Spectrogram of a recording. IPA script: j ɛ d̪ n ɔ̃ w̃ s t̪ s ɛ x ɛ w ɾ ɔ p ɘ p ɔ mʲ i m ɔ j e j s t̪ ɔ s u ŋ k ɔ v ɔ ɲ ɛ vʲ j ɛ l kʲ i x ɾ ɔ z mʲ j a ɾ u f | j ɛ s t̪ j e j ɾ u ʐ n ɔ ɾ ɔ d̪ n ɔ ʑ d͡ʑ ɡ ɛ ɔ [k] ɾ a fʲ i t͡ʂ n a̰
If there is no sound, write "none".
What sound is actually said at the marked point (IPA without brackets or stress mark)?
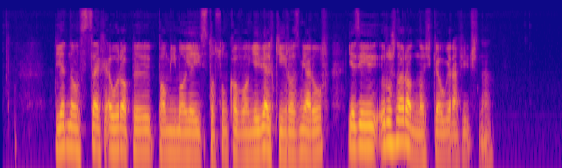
ɡ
